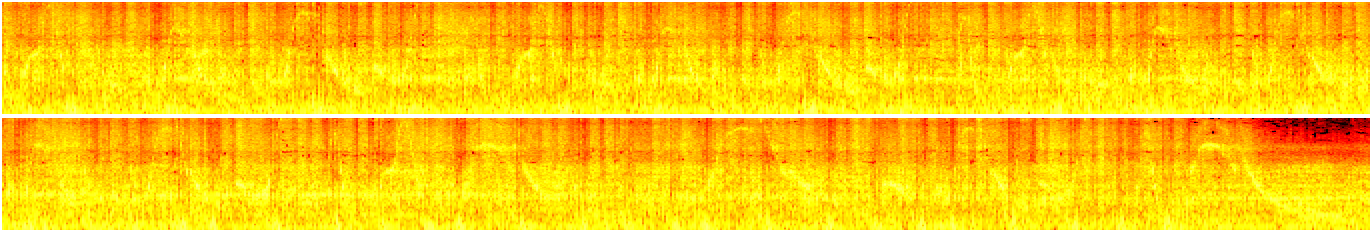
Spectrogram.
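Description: Live electronic music played loud over a concert PA, with a steady bass and repeated short sweeping effects gliding in pitch over it. A held high tone comes in about halfway through.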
